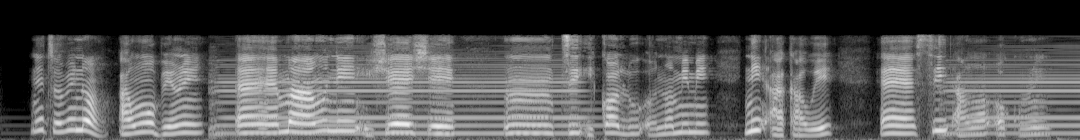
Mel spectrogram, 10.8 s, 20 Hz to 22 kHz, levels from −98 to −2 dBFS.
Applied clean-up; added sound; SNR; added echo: none; Bowed string instrument; 13 dB; none.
